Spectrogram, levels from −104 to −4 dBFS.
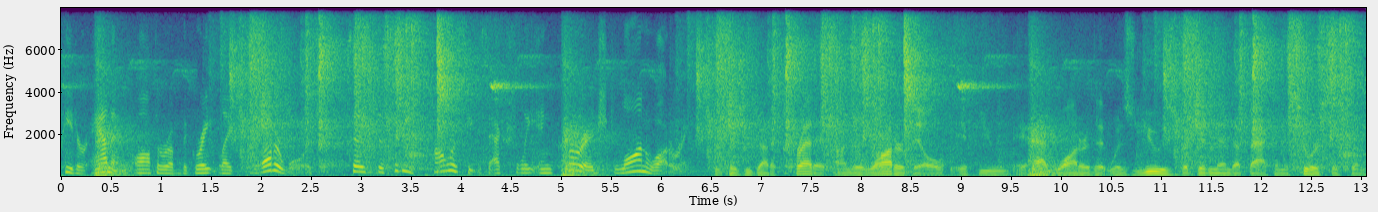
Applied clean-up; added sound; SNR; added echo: none; Crushing; 2 dB; none.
